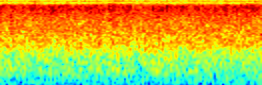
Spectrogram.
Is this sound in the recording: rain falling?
yes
